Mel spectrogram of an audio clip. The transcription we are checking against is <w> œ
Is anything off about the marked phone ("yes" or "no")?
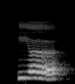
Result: yes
